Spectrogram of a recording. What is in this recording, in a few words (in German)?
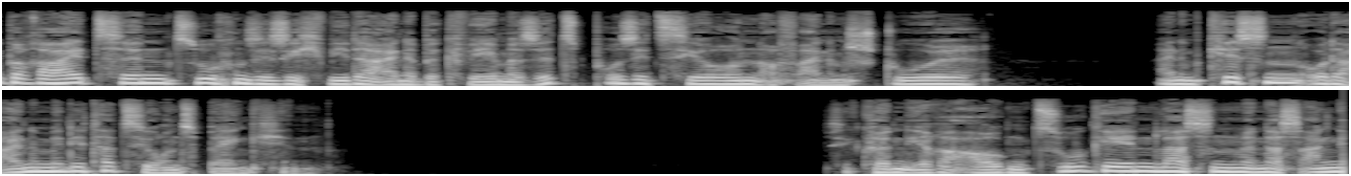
Sitzmeditation Geraeusche Gedanken; Mindful2Work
